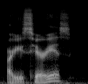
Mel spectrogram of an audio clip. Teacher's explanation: If you say are you serious? Flat. It barely sounds like a question. But add that little upward flick at the end.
